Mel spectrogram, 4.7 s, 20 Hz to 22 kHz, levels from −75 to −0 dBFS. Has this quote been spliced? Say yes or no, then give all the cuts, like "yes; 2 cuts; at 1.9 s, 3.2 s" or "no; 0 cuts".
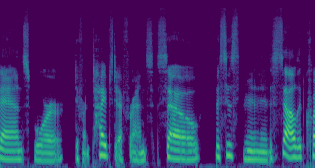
yes; 3 cuts; at 1.0 s, 1.7 s, 3.6 s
